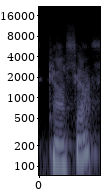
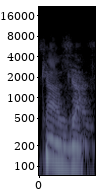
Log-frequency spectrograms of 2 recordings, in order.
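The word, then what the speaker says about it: casa: Italy we know that in the south of Italy we pronounce it kasa whereas in the north of Italy it's pronounced kaza now I believe in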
